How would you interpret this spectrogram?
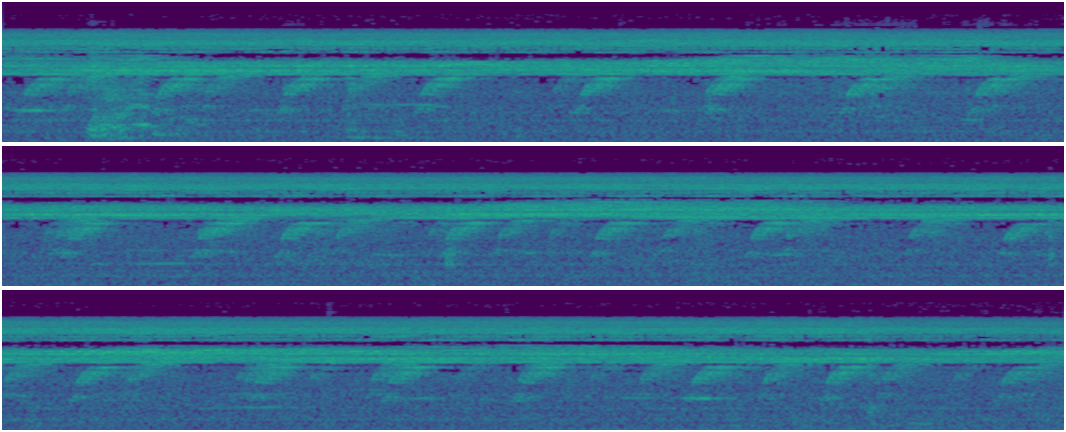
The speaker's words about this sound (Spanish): Otros ecosistemas son arrasados por la minería, como este paisaje sonoro de la selva lluviosa del río Guaniamo, que hoy ya no existe.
